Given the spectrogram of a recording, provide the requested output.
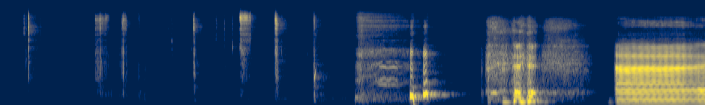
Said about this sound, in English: Honestly, I would eat them straight. Okay, like go, I would do it. Go eat one for the listeners. Like give them that ASMR crunch.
